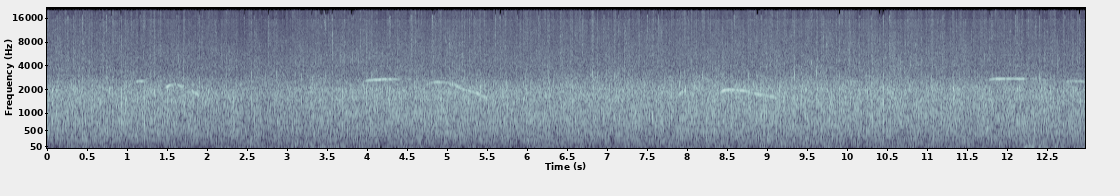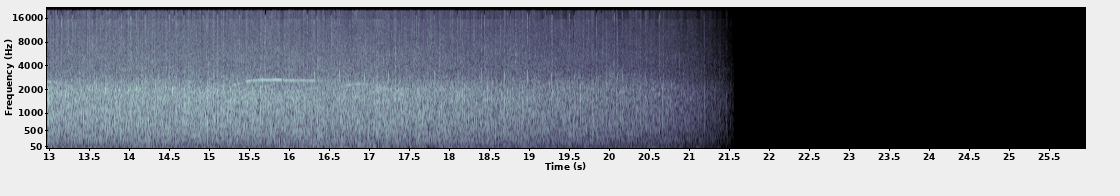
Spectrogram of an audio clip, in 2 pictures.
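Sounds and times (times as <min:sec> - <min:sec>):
crowd applause: 0:00.0 - 0:21.6
high whistles: 0:00.8 - 0:02.4, 0:03.0 - 0:13.5, 0:15.2 - 0:17.6.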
